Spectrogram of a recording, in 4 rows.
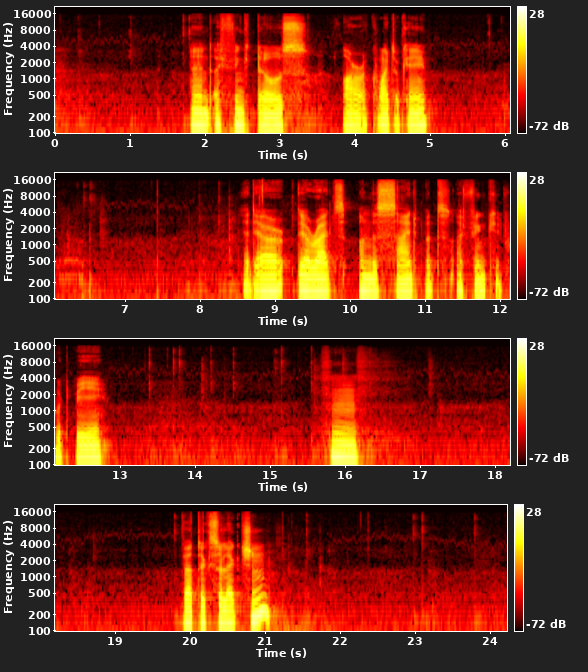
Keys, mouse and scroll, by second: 0.3-1.8 middle drag, 1.8 click, 2.9-3.3 scroll down 1, 3.3-6.5 middle drag, 6.5 click, 7.9 shift+middle click, 8.4-9.2 scroll up 4, 9.2-10.7 middle drag, 10.7 click, 11.8-13.8 middle drag, 13.8 click, 14.2 middle click, 15.1 click, 15.6-23.1 middle drag, 23.1 click, 24.1 click.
